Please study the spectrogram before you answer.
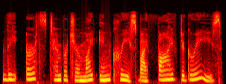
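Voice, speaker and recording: A woman on a textbook recording reading example sentences with clear enunciation. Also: mid-range voice, slow, a little mellow, no room sound, studio quality. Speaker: speaker on a textbook audio.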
